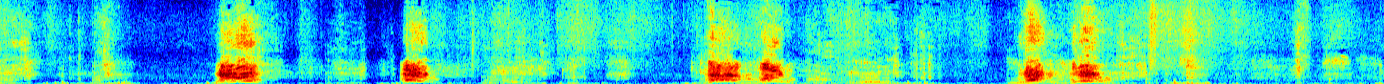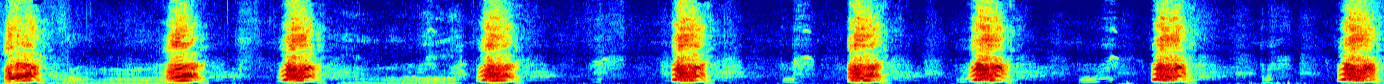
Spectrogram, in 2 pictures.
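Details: Golden Retriever barking, said to bark seldom but then persistently: a busy start with overlapping barks and low noise, then a steady run of single sharp barks roughly every half to one second.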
